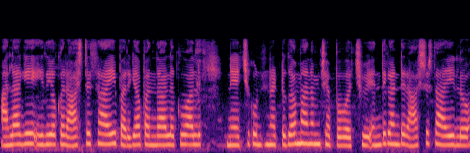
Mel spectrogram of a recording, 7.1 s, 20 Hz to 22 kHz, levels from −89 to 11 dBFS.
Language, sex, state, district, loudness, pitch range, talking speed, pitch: Telugu, female, Andhra Pradesh, Guntur, -12 LUFS, 230-255 Hz, 125 wpm, 245 Hz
